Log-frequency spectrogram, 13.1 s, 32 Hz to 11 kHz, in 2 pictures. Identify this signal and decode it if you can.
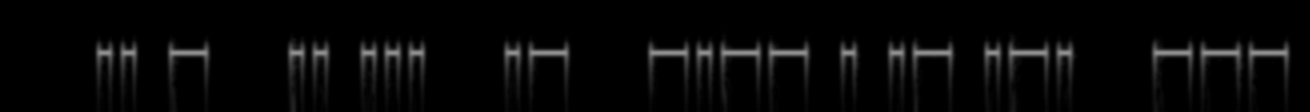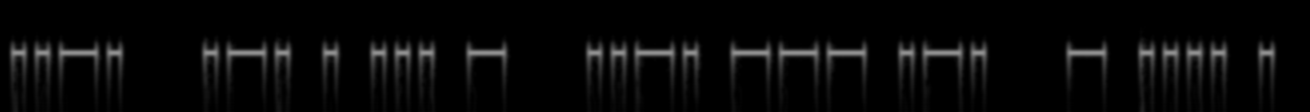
Morse code, heard as a keyed tone, about 20 wpm, 700 Hz. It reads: IT IS A YEAR OF REST FOR THE
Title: Sentences from Top 1000 Words - Review Part 1 - 20wpm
